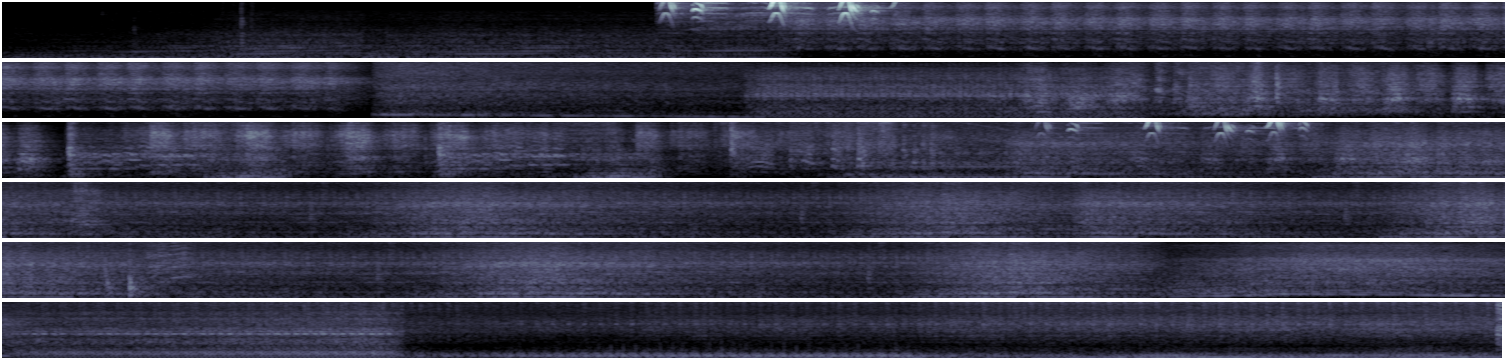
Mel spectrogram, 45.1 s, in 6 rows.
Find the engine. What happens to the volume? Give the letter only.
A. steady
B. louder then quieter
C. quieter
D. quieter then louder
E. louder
E.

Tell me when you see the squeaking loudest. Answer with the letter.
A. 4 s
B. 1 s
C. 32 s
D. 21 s
A.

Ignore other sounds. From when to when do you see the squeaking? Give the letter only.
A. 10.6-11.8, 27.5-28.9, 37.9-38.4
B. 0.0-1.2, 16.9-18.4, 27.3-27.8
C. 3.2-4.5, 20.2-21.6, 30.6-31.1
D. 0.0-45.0
C.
